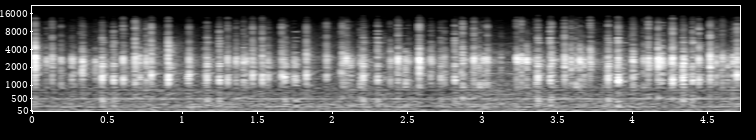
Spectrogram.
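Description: Fingertips type continuously on a Keychron Q2 aluminum mechanical keyboard with a dark aluminum case, white and mint plastic keycaps and JWK linear switches, resting on a desk mat. Rapid, bright key-press clacks follow one after another with very short decay and little low end, with one brief pause near the three-second mark.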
